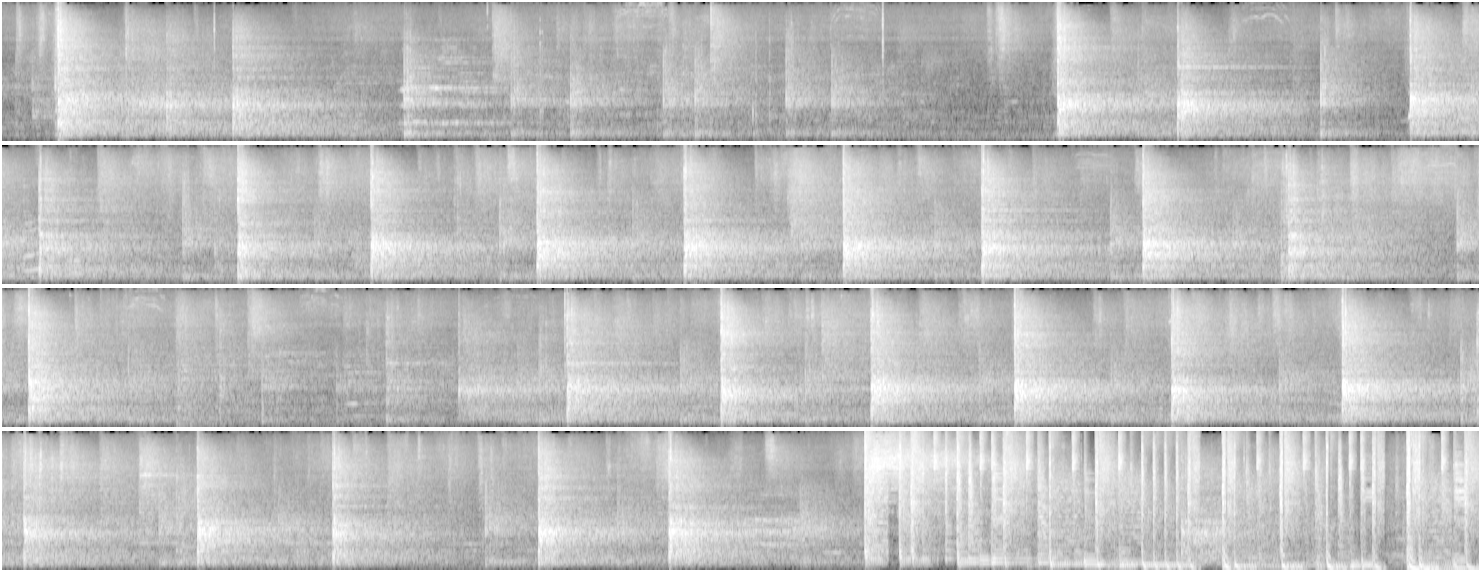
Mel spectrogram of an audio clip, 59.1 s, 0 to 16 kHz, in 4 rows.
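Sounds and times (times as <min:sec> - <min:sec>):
tennis ball hit with rackets: 0:00.2 - 0:03.4, 0:04.0 - 0:08.8, 0:10.5 - 0:53.6, 0:56.1 - 0:56.6.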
